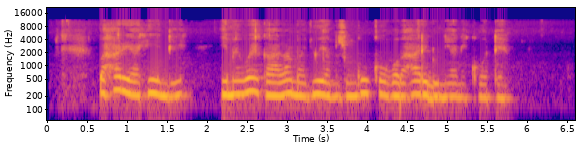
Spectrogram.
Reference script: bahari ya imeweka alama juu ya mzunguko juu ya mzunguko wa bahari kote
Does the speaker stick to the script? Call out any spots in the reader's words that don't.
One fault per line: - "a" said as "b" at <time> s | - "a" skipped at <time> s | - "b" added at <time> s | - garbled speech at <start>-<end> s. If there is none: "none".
- "hindi" added at 1.1 s
- "juu ya mzunguko" skipped at 4.3 s
- "duniani" added at 4.8 s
